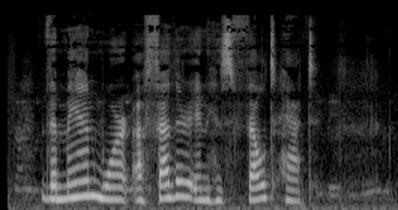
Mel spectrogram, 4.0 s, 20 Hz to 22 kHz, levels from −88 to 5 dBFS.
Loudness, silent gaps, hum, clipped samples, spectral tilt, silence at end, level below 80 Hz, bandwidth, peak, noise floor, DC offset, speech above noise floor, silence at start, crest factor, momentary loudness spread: -27 LUFS; none; 60 Hz at -55 dBFS; under 0.1%; -3.5 dB/octave; 0.2 s; -54 dBFS; 16.5 kHz; -12 dBFS; -50 dBFS; under 0.1%; 24 dB; 0.15 s; 16 dB; 13 LU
